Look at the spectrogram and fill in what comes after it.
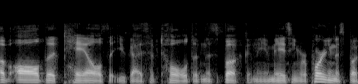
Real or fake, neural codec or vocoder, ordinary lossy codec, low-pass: real; none; AAC, 32 kbps; 7.2 kHz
